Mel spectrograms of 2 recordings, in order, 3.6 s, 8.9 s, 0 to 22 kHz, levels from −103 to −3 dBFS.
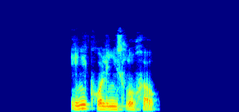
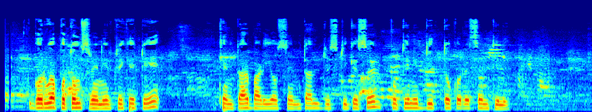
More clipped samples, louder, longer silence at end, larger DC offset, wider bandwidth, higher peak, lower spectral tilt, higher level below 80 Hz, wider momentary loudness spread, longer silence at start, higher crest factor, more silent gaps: neither; second, -32 LUFS vs -25 LUFS; first, 1.25 s vs 0.65 s; neither; second, 6.4 kHz vs 11 kHz; second, -14 dBFS vs -4 dBFS; first, -9 dB/octave vs -7.5 dB/octave; about the same, -66 dBFS vs -66 dBFS; second, 7 LU vs 16 LU; first, 1.05 s vs 0.1 s; about the same, 20 dB vs 22 dB; neither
